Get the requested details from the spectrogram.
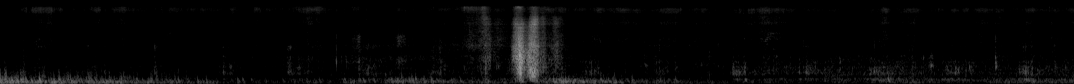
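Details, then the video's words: Horse eating hay in a field: quiet crunching and rustling of hay, broken midway by one sharp, loud breathy burst, then chewing resumes softly. "Horse eating hay in the Field Chewing sounds"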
